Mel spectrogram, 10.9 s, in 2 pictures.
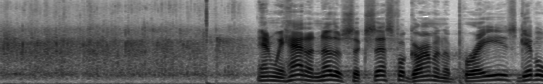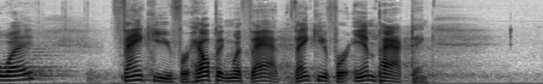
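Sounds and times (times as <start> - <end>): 
church congregation applauding honoring its deacons: 0.0 - 3.2
speech: 2.6 - 5.9, 6.6 - 10.0.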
